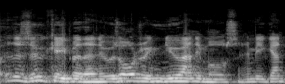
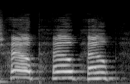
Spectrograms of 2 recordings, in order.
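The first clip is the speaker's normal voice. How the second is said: high-pitched mock cry for help; mock shout for help; 13 semitones higher, slower than usual. Actor in the lion's cage, mock shout for help. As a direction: cry out high without much extra volume. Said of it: "the actor shouts".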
